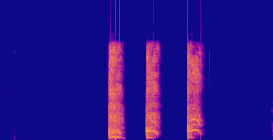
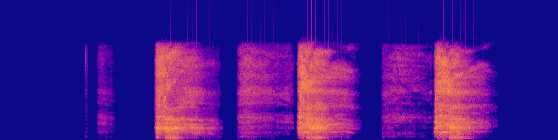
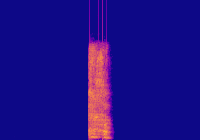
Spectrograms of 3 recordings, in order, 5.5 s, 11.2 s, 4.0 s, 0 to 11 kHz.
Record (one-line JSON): {"three_cough_length": "5.5 s", "three_cough_amplitude": 30517, "three_cough_signal_mean_std_ratio": 0.3, "exhalation_length": "11.2 s", "exhalation_amplitude": 31969, "exhalation_signal_mean_std_ratio": 0.4, "cough_length": "4.0 s", "cough_amplitude": 31714, "cough_signal_mean_std_ratio": 0.26, "survey_phase": "beta (2021-08-13 to 2022-03-07)", "age": "65+", "gender": "Male", "wearing_mask": "No", "symptom_none": true, "symptom_onset": "8 days", "smoker_status": "Ex-smoker", "respiratory_condition_asthma": false, "respiratory_condition_other": false, "recruitment_source": "REACT", "submission_delay": "4 days", "covid_test_result": "Negative", "covid_test_method": "RT-qPCR"}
